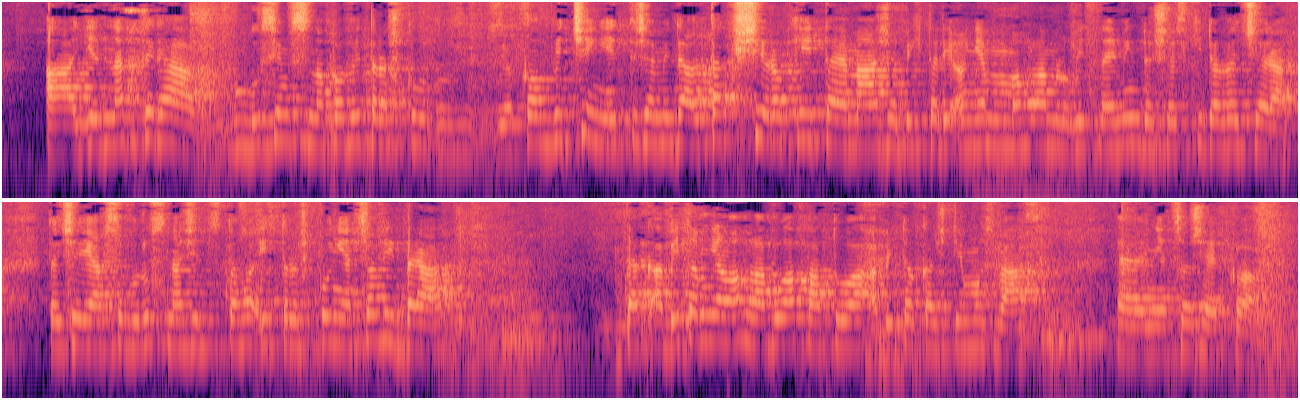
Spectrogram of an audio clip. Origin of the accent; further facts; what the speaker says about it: Brno, South Moravian Region, Czechia; No dobře, asi to nechápu, protože jsem z Brna.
